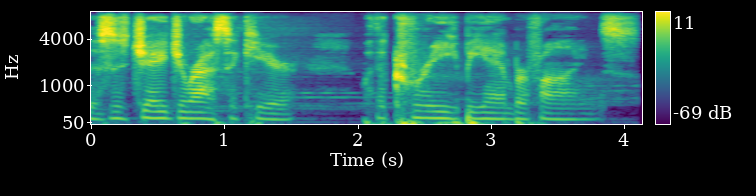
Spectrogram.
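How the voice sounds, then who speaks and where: A put-on character voice with a low pitch speaks at a fairly slow pace. Faint music plays in the background. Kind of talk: announcer-like. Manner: creepy.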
